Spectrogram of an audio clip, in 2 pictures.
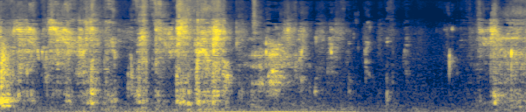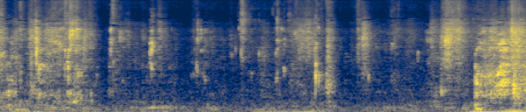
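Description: Close-up wet chewing and lip-smacking of braised pork, many irregular short smacks and slurps. They come thickest in the first few seconds and again about five seconds in, and thin out near the end.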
